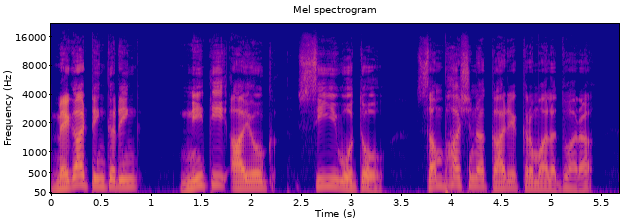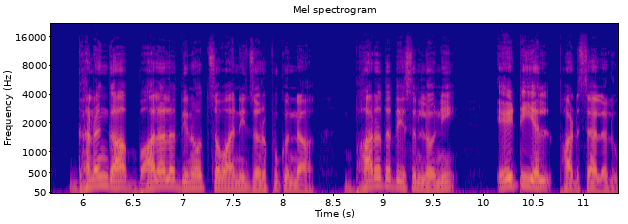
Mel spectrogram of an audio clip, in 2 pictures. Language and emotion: Telugu, neutral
